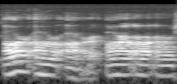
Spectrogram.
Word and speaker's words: RRR: title even is is it how do you pronounce this well it is rrr stands for rise roar revolt it is an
